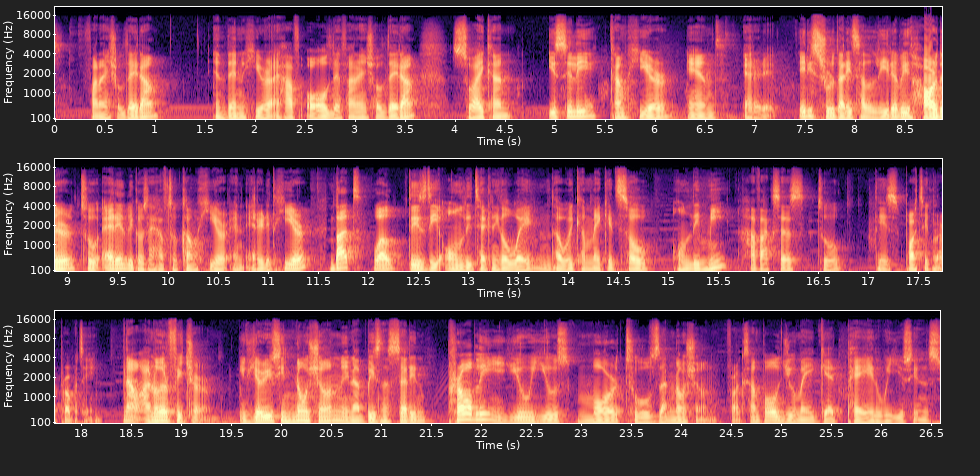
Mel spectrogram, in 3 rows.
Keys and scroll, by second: 7.1 super+a.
